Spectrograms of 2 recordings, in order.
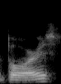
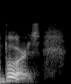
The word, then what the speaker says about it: Boers: you know, according to the custom of the boores, the the the bear, how do you say that? Bears. Um, the bo. Yeah, Bo. The Boers.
